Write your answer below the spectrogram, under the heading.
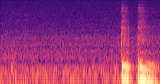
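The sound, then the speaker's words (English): Someone clears their throat during a mock room-tone recording: two short, voiced rasps close together, breaking a long stretch of quiet, steady hiss. “You're like a, someone clearing their throat.”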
